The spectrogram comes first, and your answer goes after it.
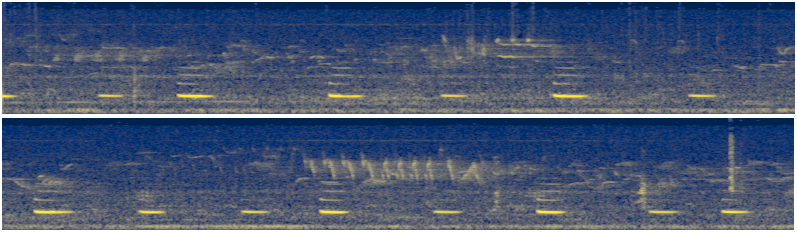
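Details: Chorus of fire-bellied toads (Bombina bombina) at a forest pond. About fourteen brief, pure, low 'oop' calls repeat at a steady pace over sixteen seconds. Scattered higher trills and chirps come from other frogs, over soft low rumble.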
